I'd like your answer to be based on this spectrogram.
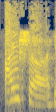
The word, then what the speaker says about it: Ayesha: And it's It's spelled like A-Y-E-S-H-A, so most people will pronounce it Aisha.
